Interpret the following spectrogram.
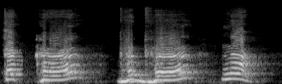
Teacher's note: The tongue position remains the same. The throat, the sound is originating from the throat, so it is called as kanta or guttural.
